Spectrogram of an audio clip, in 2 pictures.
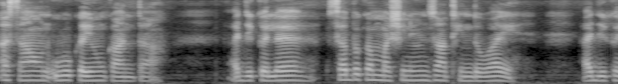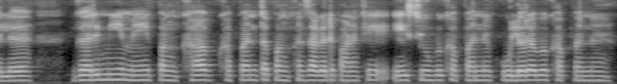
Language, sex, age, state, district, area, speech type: Sindhi, female, 45-60, Rajasthan, Ajmer, urban, spontaneous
